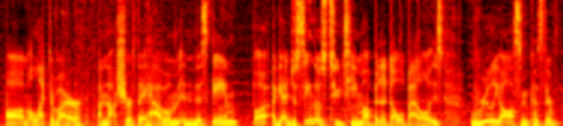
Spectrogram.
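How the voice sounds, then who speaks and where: A man giving casual, rambling commentary as he plays a video game, chatty and full of fillers. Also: mid-range voice. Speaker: gaming video host. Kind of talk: casual let's-play commentary.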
